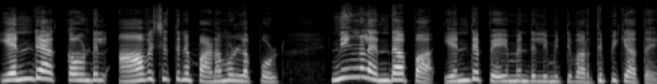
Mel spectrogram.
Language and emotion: Malayalam, angry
